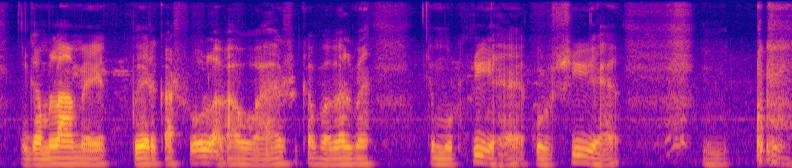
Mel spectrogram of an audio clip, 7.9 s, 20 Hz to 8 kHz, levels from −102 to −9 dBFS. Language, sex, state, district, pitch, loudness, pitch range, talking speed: Maithili, male, Bihar, Supaul, 100 Hz, -29 LUFS, 95-110 Hz, 115 wpm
